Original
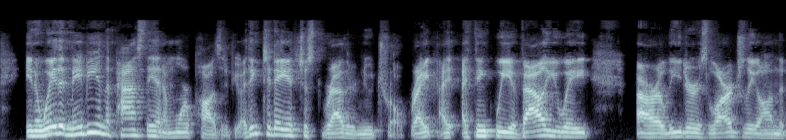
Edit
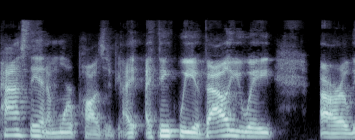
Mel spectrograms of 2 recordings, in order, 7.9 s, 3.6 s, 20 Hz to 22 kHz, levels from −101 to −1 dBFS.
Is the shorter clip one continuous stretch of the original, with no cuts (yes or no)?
no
